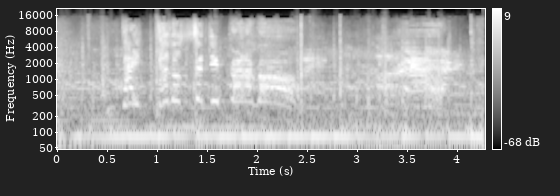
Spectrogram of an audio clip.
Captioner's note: Thanos speaking in Korean; players grunting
